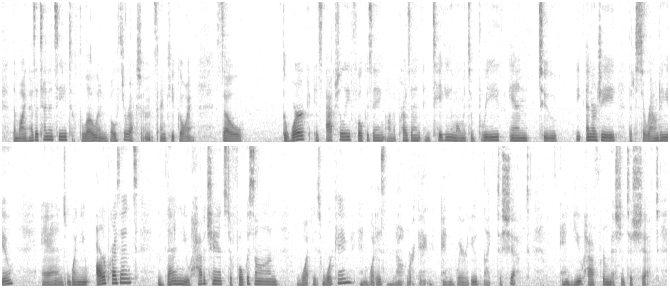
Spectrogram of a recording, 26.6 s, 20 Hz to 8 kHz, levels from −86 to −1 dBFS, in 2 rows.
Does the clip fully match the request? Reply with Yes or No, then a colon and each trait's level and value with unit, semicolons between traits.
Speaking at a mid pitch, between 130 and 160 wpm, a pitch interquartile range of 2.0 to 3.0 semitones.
No: medium, 145 Hz; average, 155 wpm; average, 4.0 semitones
